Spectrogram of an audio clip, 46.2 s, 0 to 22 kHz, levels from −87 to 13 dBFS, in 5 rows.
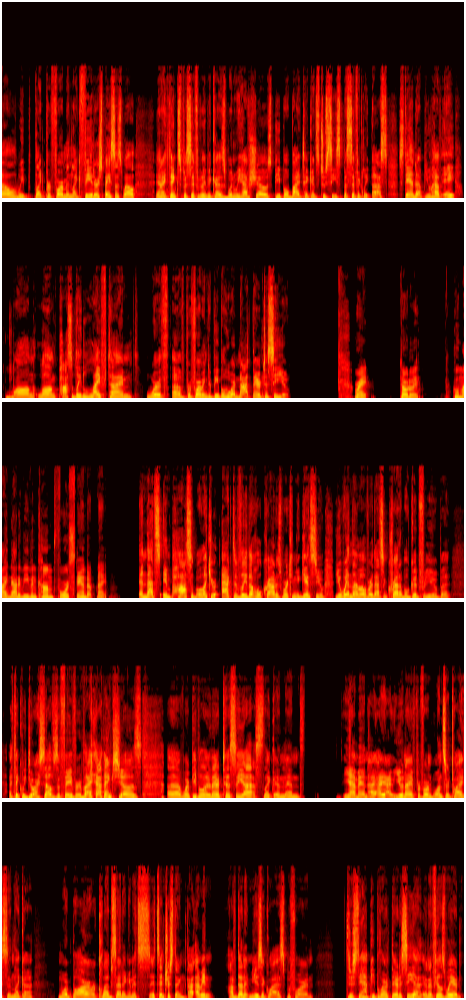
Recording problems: abrupt cut into speech; at the start

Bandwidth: 14.5 kHz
